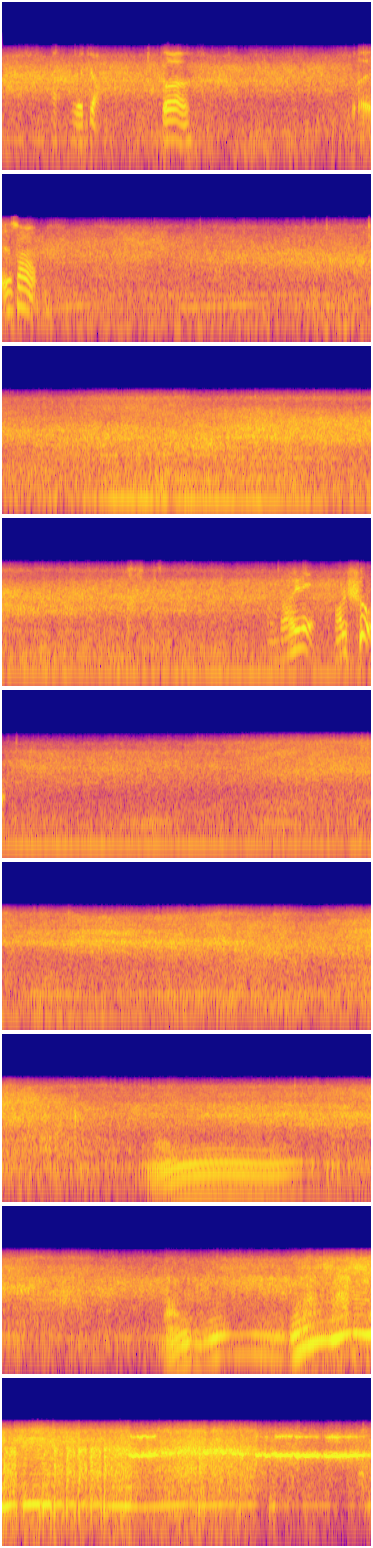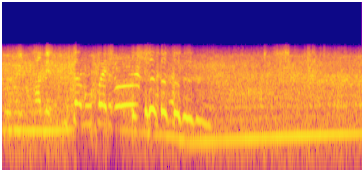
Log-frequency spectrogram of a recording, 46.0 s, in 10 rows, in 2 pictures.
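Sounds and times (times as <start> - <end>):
car engine revving: 29.4 - 32.3, 34.3 - 46.0
tyres squealing: 38.3 - 44.2.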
